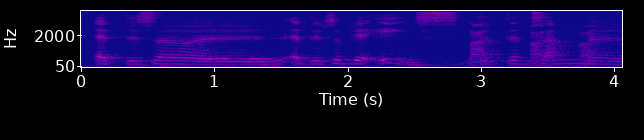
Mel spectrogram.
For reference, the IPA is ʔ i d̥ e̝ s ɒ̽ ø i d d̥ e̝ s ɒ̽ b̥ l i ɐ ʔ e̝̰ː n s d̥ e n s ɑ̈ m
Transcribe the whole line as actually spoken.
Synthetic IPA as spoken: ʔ æ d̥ e̝ s ɒ̽ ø æ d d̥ e̝ s ɒ̽ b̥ l i ɐ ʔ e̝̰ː n s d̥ e n s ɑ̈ m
